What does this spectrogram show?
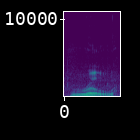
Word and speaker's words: rho: I'm not going to kid anybody about that, but it's pronounced row, as in row your boat.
